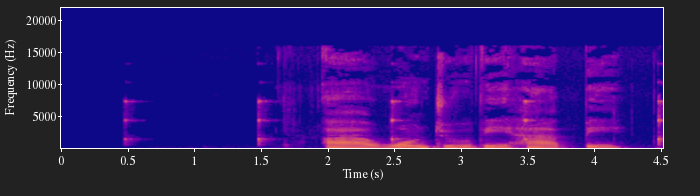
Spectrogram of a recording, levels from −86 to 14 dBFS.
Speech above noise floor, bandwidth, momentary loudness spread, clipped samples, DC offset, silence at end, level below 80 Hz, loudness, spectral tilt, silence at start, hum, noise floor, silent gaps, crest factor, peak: 49 dB; 16.5 kHz; 21 LU; under 0.1%; under 0.1%; 0 s; -72 dBFS; -26 LUFS; -4.5 dB/octave; 0.45 s; none; -74 dBFS; none; 18 dB; -12 dBFS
